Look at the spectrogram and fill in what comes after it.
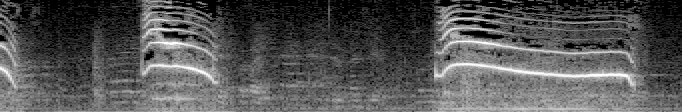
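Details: Very young tortoiseshell kitten crying alone while hiding, like a baby calling for its mother: a short falling cry followed after a pause by a long drawn-out wail of about two seconds, pitch holding steady then dropping at the end.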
